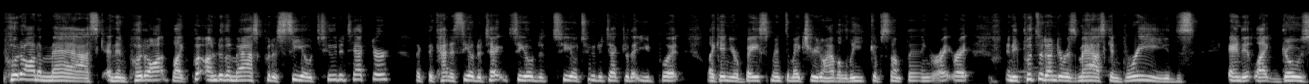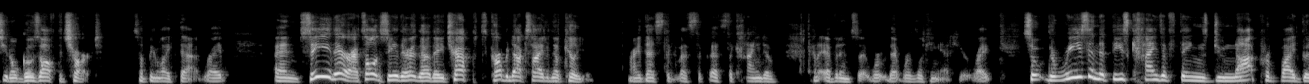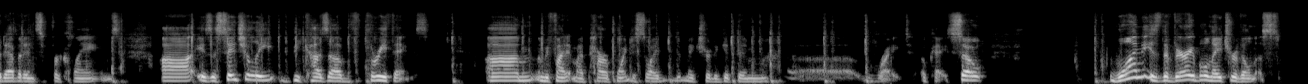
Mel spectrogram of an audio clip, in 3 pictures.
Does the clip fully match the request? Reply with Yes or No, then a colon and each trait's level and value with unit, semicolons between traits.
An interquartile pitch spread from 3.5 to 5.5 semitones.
Yes: average, 4.0 semitones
